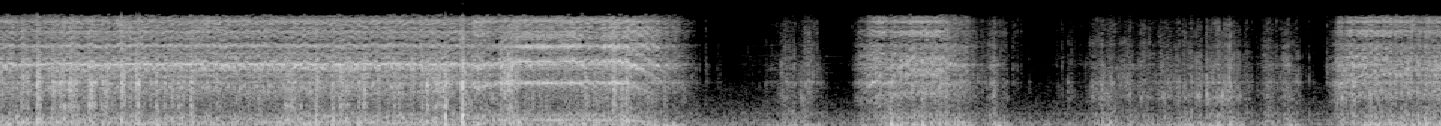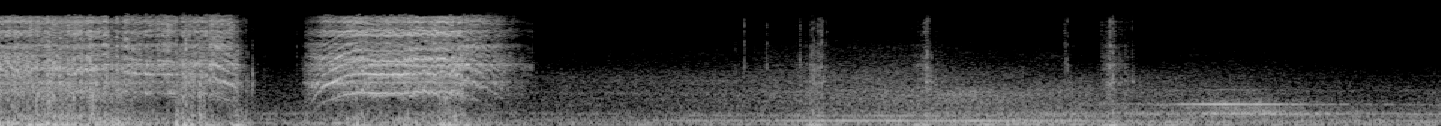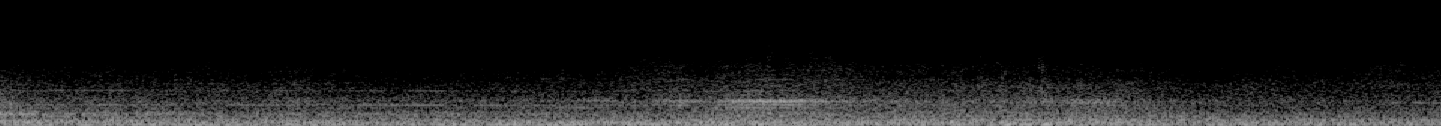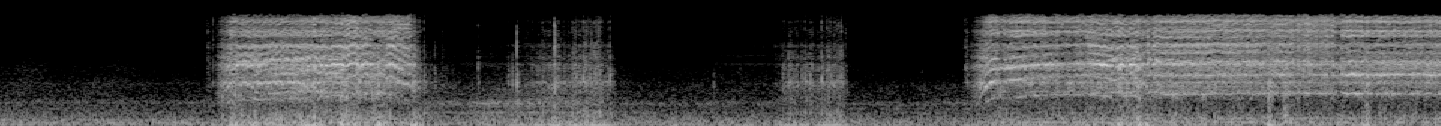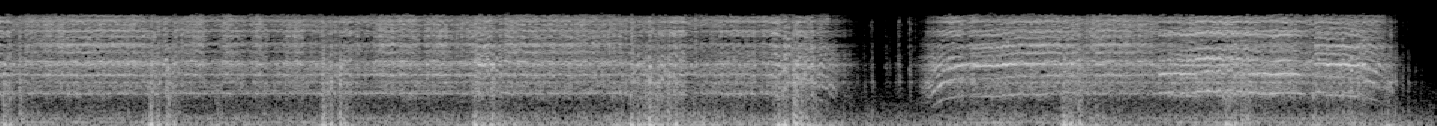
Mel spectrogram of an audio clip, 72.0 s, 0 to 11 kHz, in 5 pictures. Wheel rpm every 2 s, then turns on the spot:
210, 210, 250, 60, 70, 10, 60, 210, 100, 90, 0, 0, 0, 0, 0, 0, 0, 0, 0, 0, 0, 0, 30, 100, 10, 0, 80, 200, 200, 190, 190, 200, 180, 110, 200, 150.
10-12 46-50 70-72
